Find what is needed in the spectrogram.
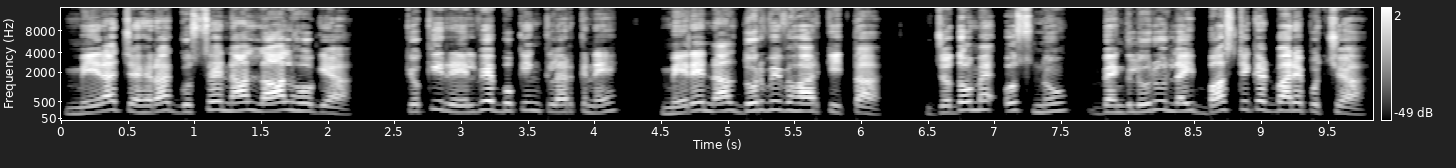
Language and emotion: Punjabi, angry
